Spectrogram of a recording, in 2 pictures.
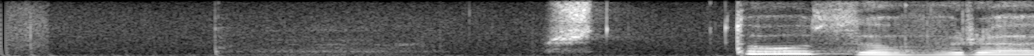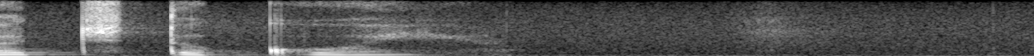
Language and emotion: Russian, sad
